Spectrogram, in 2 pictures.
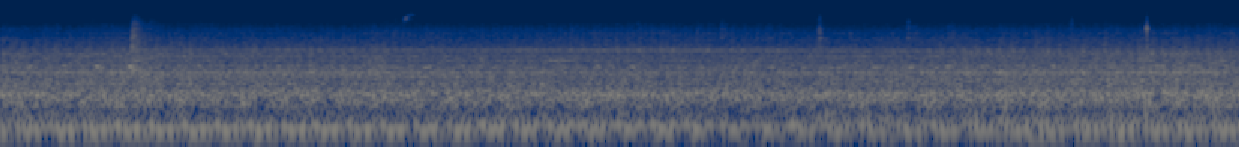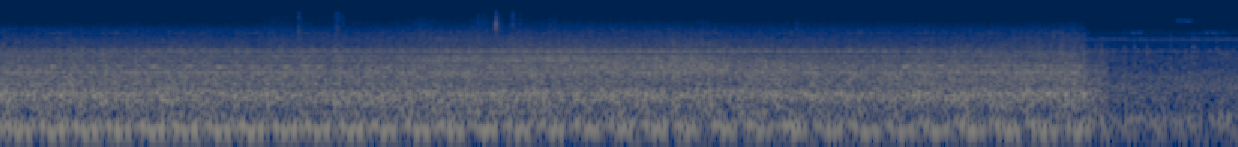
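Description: An Alco diesel locomotive rumbles close by.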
